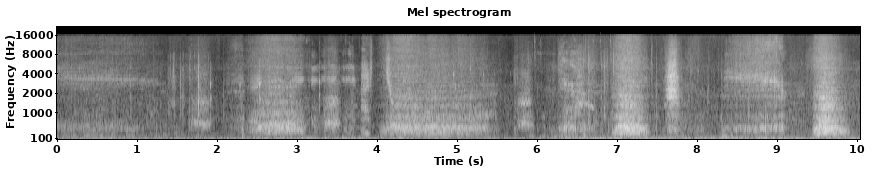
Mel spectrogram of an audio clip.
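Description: A man blowing and huffing hard into his cupped hands in a string of breathy exhalations and rough vocal bursts of varying length, the loudest near the end.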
